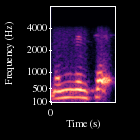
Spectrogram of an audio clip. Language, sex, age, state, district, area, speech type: Kannada, female, 30-45, Karnataka, Udupi, rural, conversation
